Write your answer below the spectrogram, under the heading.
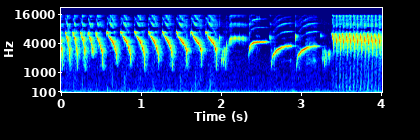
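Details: Singing canary, a lure for young canaries learning sounds: a fast series of repeated descending whistled notes, then a few slower upswept and swooping notes, ending in a loud dense trill.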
